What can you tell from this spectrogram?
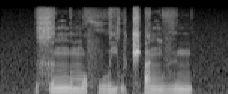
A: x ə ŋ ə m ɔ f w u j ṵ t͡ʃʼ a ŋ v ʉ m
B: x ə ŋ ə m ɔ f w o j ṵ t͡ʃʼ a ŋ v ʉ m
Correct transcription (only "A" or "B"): A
